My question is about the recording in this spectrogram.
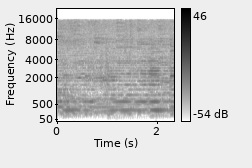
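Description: Live folk band playing an instrumental passage: violin with acoustic and electric guitars, the notes held and sustained, no vocals.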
